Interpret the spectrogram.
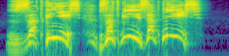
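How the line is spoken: Full-throated yell. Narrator (Russian): Во все горло заорал Тупой

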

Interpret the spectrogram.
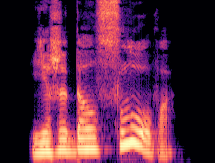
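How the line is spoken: Growl. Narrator (Russian): зарычал он

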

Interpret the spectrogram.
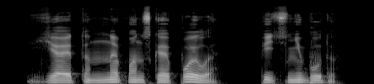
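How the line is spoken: Quiet. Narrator (Russian): сказал ей тихо

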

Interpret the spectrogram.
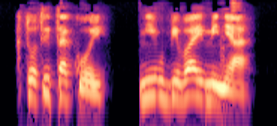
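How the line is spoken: Frightened young man's exclamation. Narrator (Russian): довольно испуганно воскликнул еще молодой мужчина

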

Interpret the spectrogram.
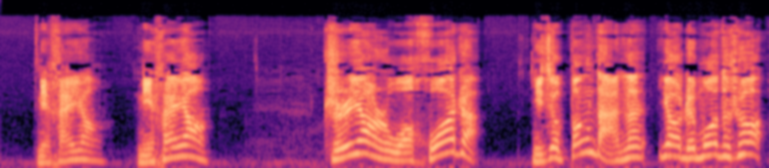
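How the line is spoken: Exasperated outburst. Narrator (Chinese): 给小何嚷嚷急了

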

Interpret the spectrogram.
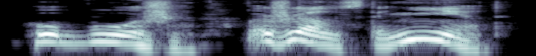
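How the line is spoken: Moaned. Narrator (Russian): простонала свернувшаяся калачиком Рут

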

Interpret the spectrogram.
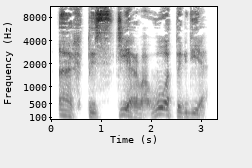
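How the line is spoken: Rough hiss over music. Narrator (Russian): Грубое шипение пробилось сквозь громкую музыку

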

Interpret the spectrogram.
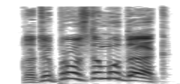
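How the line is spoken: Yelling. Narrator (Russian): заорал настоящий Санта

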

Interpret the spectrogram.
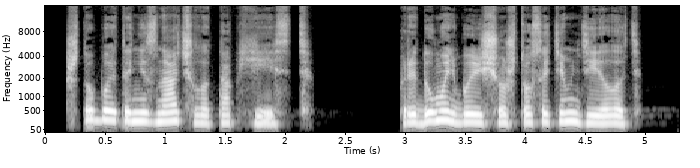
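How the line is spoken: Gloomy remark. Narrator (Russian): мрачно заметил Сезар

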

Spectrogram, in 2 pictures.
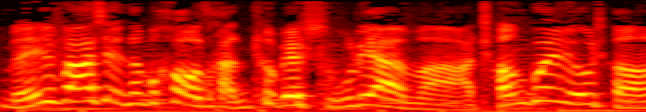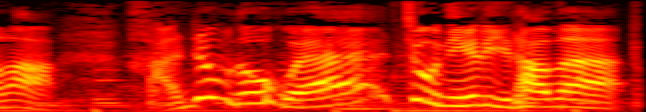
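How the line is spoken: Breathless with laughter. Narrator (Chinese): 高天阳笑断了气，又诈尸过来说

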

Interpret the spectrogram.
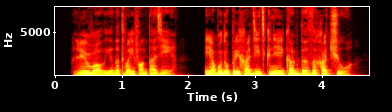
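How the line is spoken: Growled reply. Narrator (Russian): прорычал в ответ Эманор

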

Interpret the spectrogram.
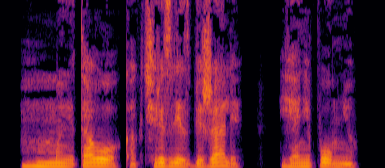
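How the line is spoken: Hoarse narration. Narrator (Russian): сипло рассказывал Демка

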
